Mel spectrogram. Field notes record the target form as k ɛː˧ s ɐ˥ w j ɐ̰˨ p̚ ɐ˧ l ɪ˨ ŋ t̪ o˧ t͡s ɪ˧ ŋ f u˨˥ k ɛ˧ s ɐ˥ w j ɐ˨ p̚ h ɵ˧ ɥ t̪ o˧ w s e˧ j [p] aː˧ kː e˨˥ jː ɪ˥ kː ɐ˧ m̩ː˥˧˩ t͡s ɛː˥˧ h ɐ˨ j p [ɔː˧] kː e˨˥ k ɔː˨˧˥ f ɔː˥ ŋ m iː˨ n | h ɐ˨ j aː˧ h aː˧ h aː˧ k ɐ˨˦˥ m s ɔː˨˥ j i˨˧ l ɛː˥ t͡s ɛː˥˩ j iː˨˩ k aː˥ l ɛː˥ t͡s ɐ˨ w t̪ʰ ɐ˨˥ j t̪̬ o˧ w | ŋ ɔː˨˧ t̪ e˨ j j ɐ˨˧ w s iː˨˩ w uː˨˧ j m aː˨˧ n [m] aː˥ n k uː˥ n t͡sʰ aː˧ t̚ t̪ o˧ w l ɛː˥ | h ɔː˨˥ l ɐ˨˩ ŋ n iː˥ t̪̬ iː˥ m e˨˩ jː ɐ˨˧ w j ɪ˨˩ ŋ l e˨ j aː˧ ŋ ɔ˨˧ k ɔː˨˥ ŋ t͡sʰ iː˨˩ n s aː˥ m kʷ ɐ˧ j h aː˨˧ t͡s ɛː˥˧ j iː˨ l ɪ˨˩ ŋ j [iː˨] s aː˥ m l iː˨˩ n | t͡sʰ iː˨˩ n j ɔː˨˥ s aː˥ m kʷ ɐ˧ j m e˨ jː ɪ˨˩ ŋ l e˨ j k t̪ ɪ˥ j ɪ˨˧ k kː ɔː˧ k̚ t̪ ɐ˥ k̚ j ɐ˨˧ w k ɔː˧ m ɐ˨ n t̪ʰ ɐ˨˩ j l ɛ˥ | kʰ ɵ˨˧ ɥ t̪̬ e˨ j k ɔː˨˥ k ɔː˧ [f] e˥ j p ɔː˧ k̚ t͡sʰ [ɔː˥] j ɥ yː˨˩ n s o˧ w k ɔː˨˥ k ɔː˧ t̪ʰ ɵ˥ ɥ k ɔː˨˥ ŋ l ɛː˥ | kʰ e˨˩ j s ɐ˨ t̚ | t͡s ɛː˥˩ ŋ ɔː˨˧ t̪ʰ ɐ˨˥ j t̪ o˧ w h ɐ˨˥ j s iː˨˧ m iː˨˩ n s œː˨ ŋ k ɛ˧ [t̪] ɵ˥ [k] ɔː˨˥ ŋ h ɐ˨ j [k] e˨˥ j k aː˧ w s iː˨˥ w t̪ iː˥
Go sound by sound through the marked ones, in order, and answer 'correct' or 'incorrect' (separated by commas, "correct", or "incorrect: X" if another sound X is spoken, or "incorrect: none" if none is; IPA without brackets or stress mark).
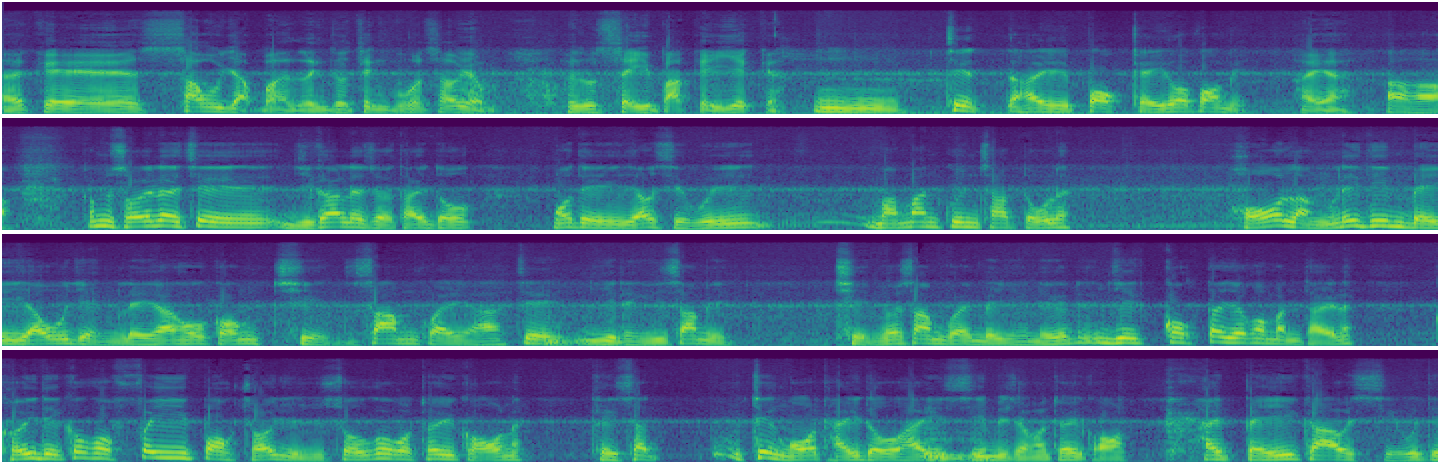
correct, correct, correct, correct, correct, incorrect: ɔː˨˥, incorrect: t̪ʰ, correct, incorrect: p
